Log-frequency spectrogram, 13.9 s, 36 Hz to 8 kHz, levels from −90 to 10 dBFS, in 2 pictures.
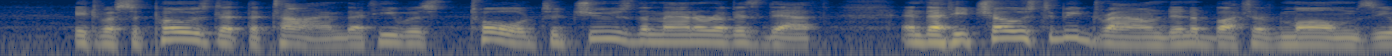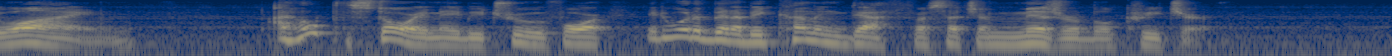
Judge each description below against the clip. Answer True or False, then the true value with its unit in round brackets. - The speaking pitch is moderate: False (125 Hz)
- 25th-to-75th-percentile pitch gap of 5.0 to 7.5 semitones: True (5.6 semitones)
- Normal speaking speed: False (215 wpm)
